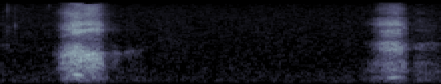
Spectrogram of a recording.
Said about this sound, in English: Surprise gasps.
